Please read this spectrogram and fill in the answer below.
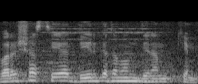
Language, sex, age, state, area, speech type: Sanskrit, male, 45-60, Tamil Nadu, rural, read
